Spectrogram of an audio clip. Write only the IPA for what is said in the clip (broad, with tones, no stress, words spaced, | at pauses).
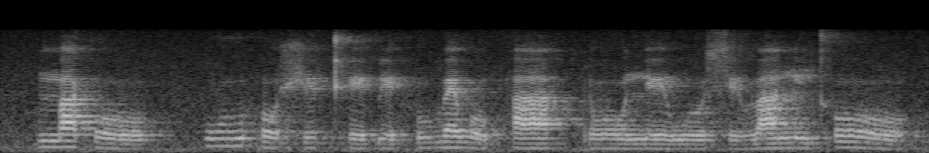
ma˦koː˨ | wuː˦ho˨ ʃɪ˨˦ kʰe˨ɓe˨hu˦ βɛ˦wo˨pʰaː˦ | ɾoː˨neː˨ wʊ˨ sɪ˨ βa˦nĩ˦ kʰoː˦˨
